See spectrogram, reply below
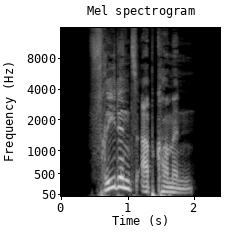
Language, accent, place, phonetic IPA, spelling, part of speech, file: German, Germany, Berlin, [ˈfʁiːdn̩sˌʔapkɔmən], Friedensabkommen, noun, De-Friedensabkommen.ogg
- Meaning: peace agreement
